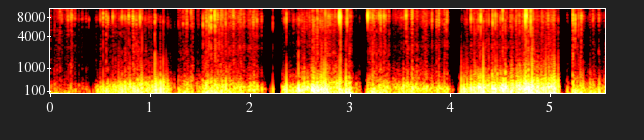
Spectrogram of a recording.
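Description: Long acrylic nails scratch and tap the gritty face of a small grey solid foam nail buffer block with a grit-coated abrasive surface, held in one hand. Close, dry, rough scratching comes in bursts of about a second, separated by brief silences. The sound is mostly a low, dull rasp with a faint high hiss.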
